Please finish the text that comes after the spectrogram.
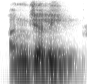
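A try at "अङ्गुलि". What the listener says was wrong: Anguli. Right. It is ga, not Jew. Anguli.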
